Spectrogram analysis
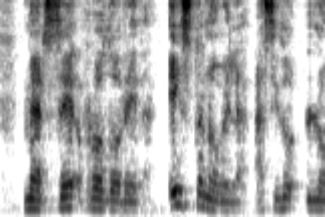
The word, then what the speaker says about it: Mercè Rodoreda: Plaza del Diamante de Mercé Rodoreda. Creo que sí se pronuncia así. Mercé Rodoreda.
